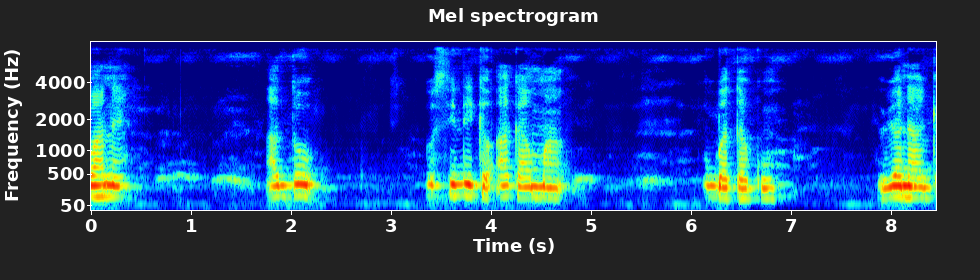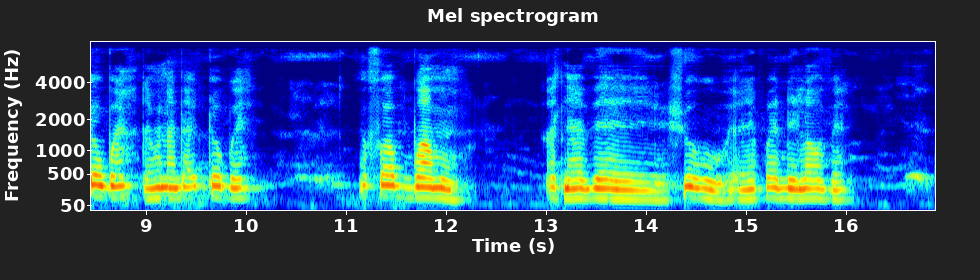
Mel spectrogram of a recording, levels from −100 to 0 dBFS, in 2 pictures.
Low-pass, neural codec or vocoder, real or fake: 7.2 kHz; codec, 24 kHz, 3.1 kbps, DualCodec; fake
